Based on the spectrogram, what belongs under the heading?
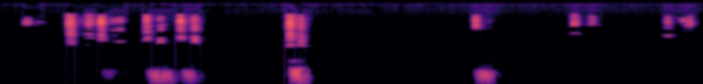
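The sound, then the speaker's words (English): Quick bursts of keyboard typing, with clustered clicks and key strikes, then a few scattered single taps trailing off. Fairly quiet, with no voices. “Oh, you're typing away. Listen to you.”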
